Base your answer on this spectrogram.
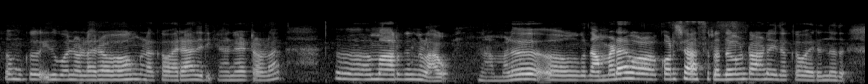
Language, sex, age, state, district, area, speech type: Malayalam, female, 45-60, Kerala, Pathanamthitta, urban, spontaneous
